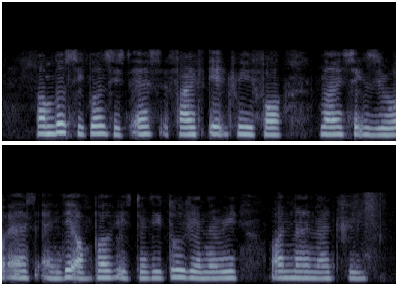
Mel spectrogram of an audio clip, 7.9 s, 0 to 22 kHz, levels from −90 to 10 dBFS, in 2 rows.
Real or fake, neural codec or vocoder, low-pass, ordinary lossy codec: fake; codec, 16 kHz, 4 kbps, FreqCodec, smaller model; 5.4 kHz; MP3, 48 kbps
